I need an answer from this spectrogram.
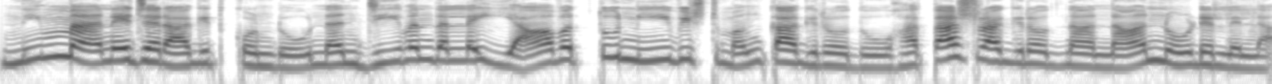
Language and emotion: Kannada, surprised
